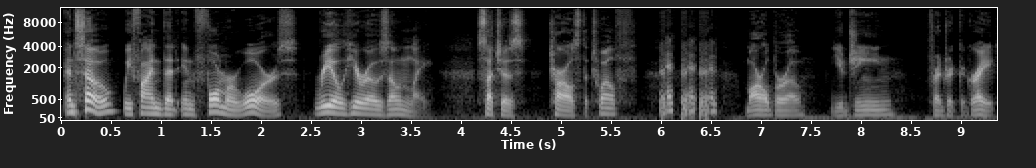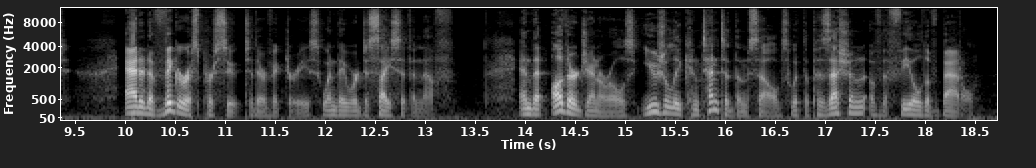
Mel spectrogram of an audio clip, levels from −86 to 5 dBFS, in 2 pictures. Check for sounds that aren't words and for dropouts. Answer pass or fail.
fail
